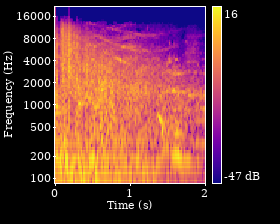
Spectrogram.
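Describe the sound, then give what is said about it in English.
A loud, dense barrage of gunfire sound effects, booming shots blurring together into a continuous roar of rapid blasts with heavy low rumble, sustained for the whole moment. “I mean, not even shots, because that guy's cue the fucking gunshots.”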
